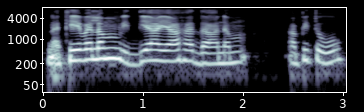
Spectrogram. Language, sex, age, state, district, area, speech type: Sanskrit, female, 30-45, Karnataka, Shimoga, rural, spontaneous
